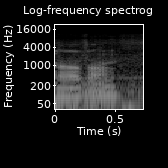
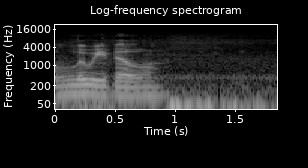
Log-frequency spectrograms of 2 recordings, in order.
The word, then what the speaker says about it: Louisville: but I live in Louisville and it's not Louisville its Louisville I hate it I hate when people from other places come here and pronounce it Louisville oh my god are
